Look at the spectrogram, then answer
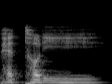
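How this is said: It is said with a Korean accent. "우리나라 사람들은"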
